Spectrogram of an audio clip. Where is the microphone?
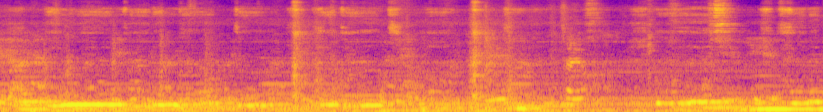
in a crowded indoor space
